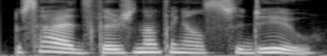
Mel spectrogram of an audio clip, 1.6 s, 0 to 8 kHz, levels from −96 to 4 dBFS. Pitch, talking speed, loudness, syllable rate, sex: 200 Hz, 255 wpm, -16 LUFS, 8.1 syllables/s, female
